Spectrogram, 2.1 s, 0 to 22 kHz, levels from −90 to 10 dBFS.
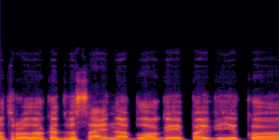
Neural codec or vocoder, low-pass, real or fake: none; 14.4 kHz; real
